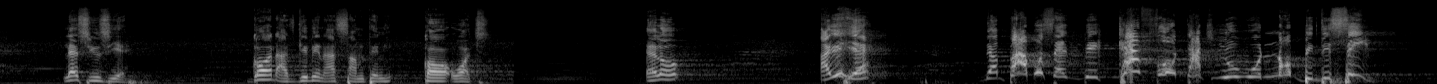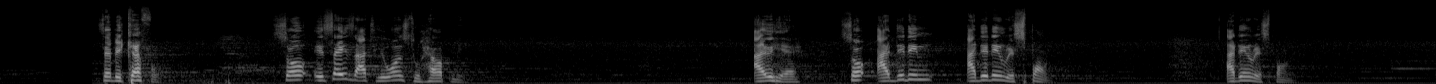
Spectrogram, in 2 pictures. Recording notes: preached at God's Haven Ministries, The Purpose Assembly on Sunday 16th April, 2023.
